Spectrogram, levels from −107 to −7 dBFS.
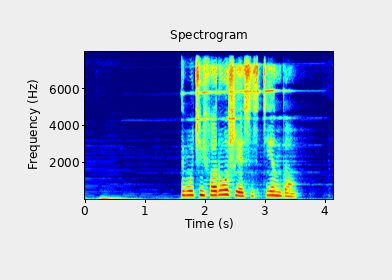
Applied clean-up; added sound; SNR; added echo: neural mask model DeepFilterNet 3.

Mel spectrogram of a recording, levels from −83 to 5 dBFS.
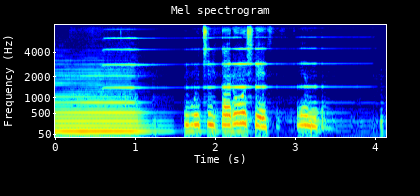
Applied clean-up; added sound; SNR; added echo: neural mask model RNNoise.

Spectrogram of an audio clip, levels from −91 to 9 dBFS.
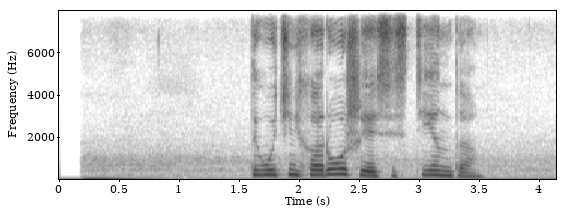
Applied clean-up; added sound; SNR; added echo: none; none; none; none.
